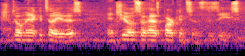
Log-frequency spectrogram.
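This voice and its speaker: A man's voice: mid-range voice, fairly quick. Male surgeon, distant mic, noisy room. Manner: explanatory, repeats the answers back. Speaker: surgeon interviewing his patient. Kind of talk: post-operative patient interview to camera.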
